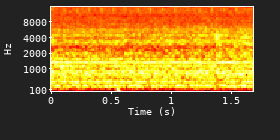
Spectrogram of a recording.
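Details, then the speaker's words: Harbor Freight Vulcan 140 MIGMAX welder, a Miller-style design, powered on: after a second's delay one cooling fan starts, then the second, giving a steady, even whir and low hum with no rubbing or rattle; normal fan operation. "Power's over here. It takes a second to turn on. And you hear one fan, and you hear the second fan turn"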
